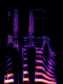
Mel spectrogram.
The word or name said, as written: ನಿಷ್ಕಷಾಯ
